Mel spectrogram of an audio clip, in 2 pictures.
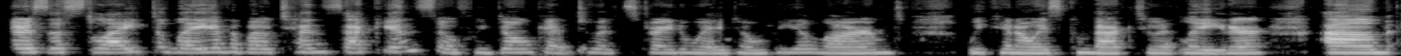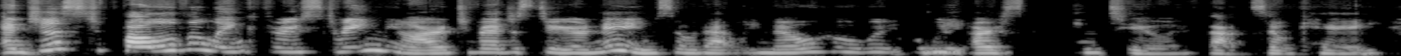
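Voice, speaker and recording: A woman hosting a live stream, a little hoarse after an illness, upbeat and welcoming as she sets up the show. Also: a little high, normal speed, pushed and bright, rough recording. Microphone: video call mic.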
